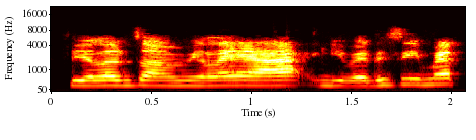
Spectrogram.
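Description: A young woman tells a story on a podcast in an animated, slangy way. Her voice sits at an ordinary middle pitch. The recording is dull and dry. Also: clean tone, no room sound. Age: young adult. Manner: animated, slangy, quick bursts of excitement. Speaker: podcast co-host. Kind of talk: casual storytelling chat.

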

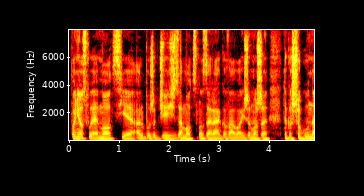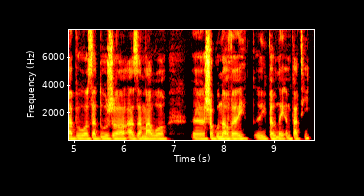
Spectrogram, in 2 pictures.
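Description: Flat-voiced male podcast host. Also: medium pitch, normal speed, no echo, studio quality. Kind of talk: podcast interview.

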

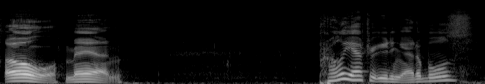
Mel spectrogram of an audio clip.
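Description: A man's voice: mid-range voice, sing-song, slow pace, mellow. A man co-hosting a podcast, chatting casually, agreeing a lot and laughing easily. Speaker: podcast co-host. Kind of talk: casual comedic chat.

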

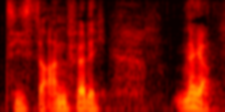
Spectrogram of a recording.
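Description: A man's voice: lowish voice, unhurried, a little mellow. A man telling a casual personal anecdote in a chatty, colloquial way, with frequent tag questions. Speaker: storyteller.

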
